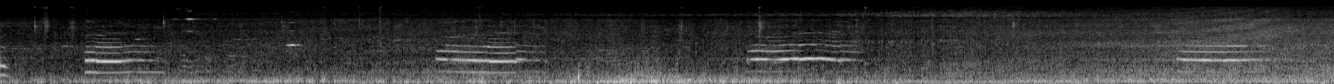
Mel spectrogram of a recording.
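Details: Calling for a wild female, a male cat repeats long, slightly wavering meows roughly every three to four seconds, with heavy traffic noise and a brief murmur of voices in the background.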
